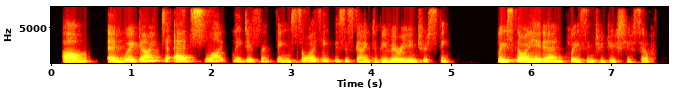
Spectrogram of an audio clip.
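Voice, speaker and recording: Very clean with a silent background, the recording captures a woman with an Australian accent, her fairly high, dark and mellow voice moving quickly through very wide pitch swings. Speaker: speech and language therapist. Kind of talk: casual chat.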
